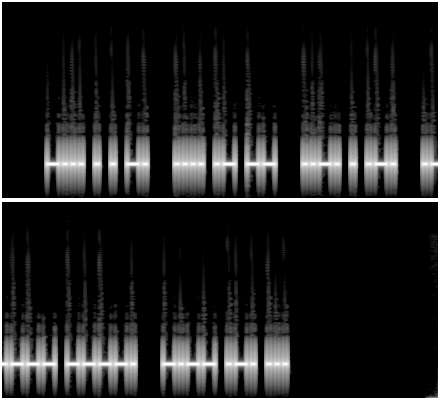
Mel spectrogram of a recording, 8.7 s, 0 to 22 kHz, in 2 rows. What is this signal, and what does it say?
Morse code, heard as a keyed tone, about 30 wpm, 700 Hz. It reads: BEEN HAM FER 19 YRS
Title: Practice QSO - Exchange 3 - More Info - 30wpm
